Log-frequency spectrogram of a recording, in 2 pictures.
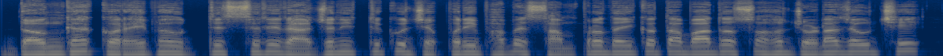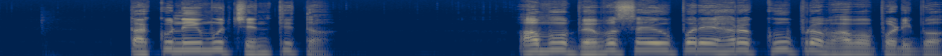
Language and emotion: Odia, fearful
